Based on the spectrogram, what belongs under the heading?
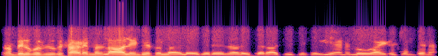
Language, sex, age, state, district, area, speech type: Dogri, male, 18-30, Jammu and Kashmir, Jammu, urban, conversation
